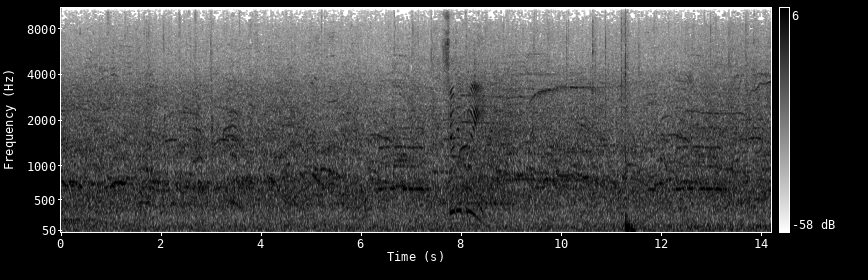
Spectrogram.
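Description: A large arena crowd murmurs and cheers steadily.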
